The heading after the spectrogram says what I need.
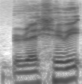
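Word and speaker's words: Reykjavík: I was in Reykjavik, that's how they pronounce it, in Iceland, not the supermarket.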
